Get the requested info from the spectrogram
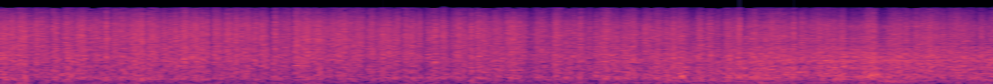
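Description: Two Jorge SOS ground fountains burning together, a loud steady hissing spray of sparks laced with rapid crackling.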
